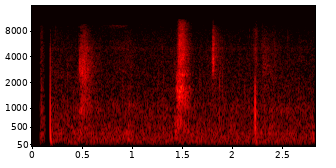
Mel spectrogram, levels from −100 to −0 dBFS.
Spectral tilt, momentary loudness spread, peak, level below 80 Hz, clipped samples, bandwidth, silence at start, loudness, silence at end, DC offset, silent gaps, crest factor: -1 dB/octave; 10 LU; -40 dBFS; under -90 dBFS; under 0.1%; 11 kHz; 0.05 s; -61 LUFS; 0 s; under 0.1%; none; 26 dB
